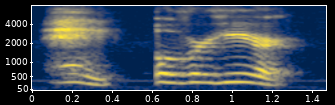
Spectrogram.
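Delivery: whispering. Calling the dwarves over while disguised as Corkstrahd: whisper. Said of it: "I'm gonna whisper and just say".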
